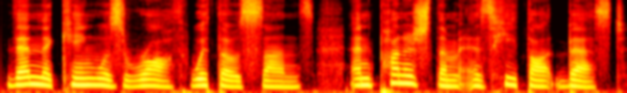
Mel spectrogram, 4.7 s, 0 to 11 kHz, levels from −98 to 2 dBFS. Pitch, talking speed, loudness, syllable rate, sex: 185 Hz, 190 wpm, -19 LUFS, 4.1 syllables/s, female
